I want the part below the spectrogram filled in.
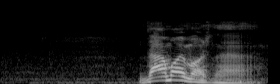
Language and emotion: Russian, positive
